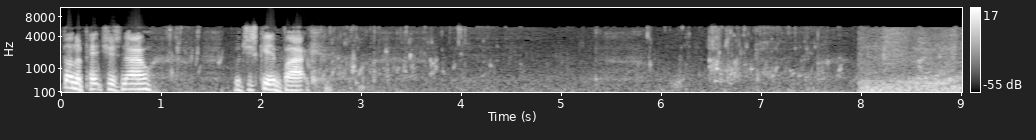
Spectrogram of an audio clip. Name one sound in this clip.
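Water splashes softly as hands move in shallow water.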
